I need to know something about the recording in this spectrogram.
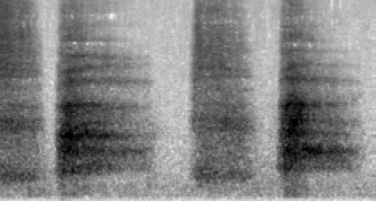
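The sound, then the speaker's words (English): A voice imitates heavy breathing: loud, airy breaths alternating in and out at a slow, steady pace, with no talking. “And sure enough, you could hear the heavy breathing right at our screen.”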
